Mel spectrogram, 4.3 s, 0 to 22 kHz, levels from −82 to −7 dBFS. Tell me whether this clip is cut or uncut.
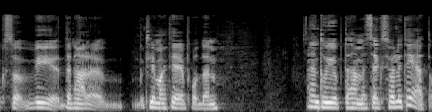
uncut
